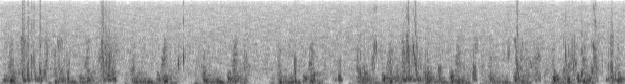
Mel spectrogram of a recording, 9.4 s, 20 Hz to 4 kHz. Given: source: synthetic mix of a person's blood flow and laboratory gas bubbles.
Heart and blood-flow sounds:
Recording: Doppler ultrasound of blood flow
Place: precordium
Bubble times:
0.22-0.76 s: bubbles
0.85-1.06 s: bubbles
1.45-1.79 s: bubbles
2.64-2.79 s: bubbles
3.64-3.73 s: bubbles
4.37-4.47 s: bubbles
4.98-5.16 s: bubbles
5.32-5.67 s: bubbles
5.92-6.51 s: bubbles
6.55-6.64 s: bubbles
7.07-7.18 s: bubbles
7.60-7.82 s: bubbles
7.86-8.12 s: bubbles
8.41-8.67 s: bubbles
8.70-8.77 s: bubbles
8.85-9.36 s: bubbles
From the record:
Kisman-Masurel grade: 242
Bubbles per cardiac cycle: several, 3 to 8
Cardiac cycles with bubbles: 100%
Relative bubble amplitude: moderate (0.250 to 0.450)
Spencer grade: 3 (all of the cardiac periods contain showers or single bubble signals, but not dominating or overriding the cardiac motion signals)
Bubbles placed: only in the low amplitude regions of the cardiac cycle

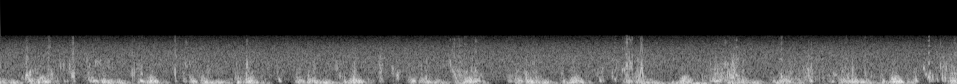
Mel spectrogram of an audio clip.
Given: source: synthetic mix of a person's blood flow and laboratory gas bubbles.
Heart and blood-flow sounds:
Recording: Doppler ultrasound of blood flow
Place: precordium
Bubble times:
0.20-0.78 s: bubbles
0.82-1.02 s: bubbles
1.29-1.59 s: bubbles
1.71-1.96 s: bubbles
2.33-2.70 s: bubbles
2.75-2.85 s: bubbles
3.34-3.43 s: bubbles
3.65-3.87 s: bubbles
3.90-4.02 s: bubbles
4.12-4.17 s: bubbles
4.24-4.35 s: bubbles
4.48-4.86 s: bubbles
5.06-5.44 s: bubbles
5.95-6.56 s: bubbles
7.08-7.50 s: bubbles
7.78-8.16 s: bubbles
8.20-8.71 s: bubbles
9.06-9.57 s: bubbles
From the record:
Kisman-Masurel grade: 242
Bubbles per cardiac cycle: several, 3 to 8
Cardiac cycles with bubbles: 100%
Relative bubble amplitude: moderate (0.250 to 0.450)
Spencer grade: 3 (all of the cardiac periods contain showers or single bubble signals, but not dominating or overriding the cardiac motion signals)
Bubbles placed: anywhere in the cardiac cycle

